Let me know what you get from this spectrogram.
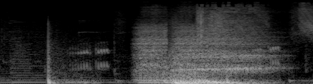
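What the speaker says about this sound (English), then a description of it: "Whoa, a mystic frog." A mystic frog in the Terraria video game gives a short click followed by a loud, rough, drawn-out croak, close and alone.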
